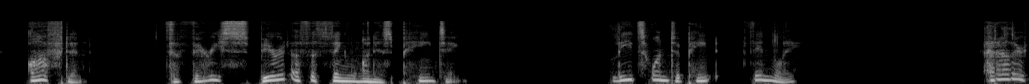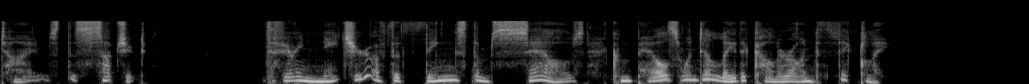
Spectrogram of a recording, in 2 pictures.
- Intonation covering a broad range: Yes, wide, 6.5 semitones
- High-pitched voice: No, medium, 165 Hz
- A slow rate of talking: Yes, slow, 100 wpm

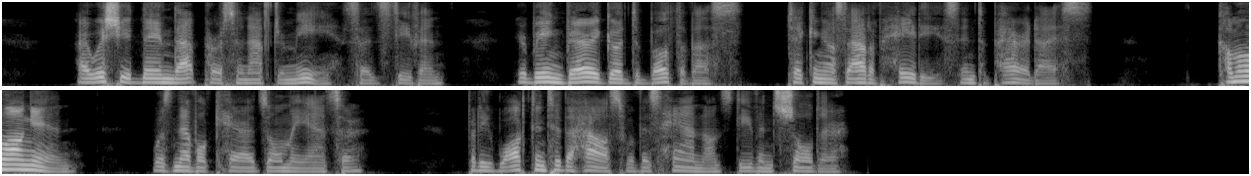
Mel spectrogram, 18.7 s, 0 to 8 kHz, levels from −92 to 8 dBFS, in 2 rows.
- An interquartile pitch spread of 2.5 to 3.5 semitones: No, average, 4.3 semitones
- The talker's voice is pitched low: Yes, low, 125 Hz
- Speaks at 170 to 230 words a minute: No, average, 145 wpm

